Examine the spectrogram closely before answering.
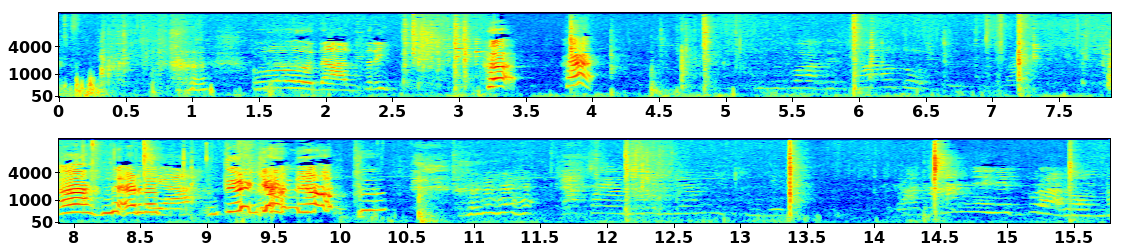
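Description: A pickaxe strikes hard dry ground with dull thuds.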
